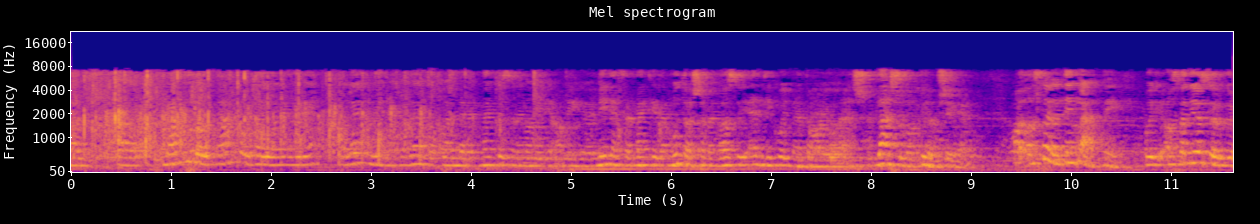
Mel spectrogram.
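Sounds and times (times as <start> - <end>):
audience applause: 0.0 - 4.7
speech: 1.4 - 11.6.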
